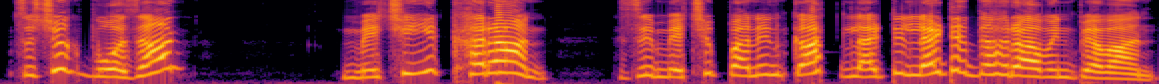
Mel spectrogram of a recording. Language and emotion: Kashmiri, angry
